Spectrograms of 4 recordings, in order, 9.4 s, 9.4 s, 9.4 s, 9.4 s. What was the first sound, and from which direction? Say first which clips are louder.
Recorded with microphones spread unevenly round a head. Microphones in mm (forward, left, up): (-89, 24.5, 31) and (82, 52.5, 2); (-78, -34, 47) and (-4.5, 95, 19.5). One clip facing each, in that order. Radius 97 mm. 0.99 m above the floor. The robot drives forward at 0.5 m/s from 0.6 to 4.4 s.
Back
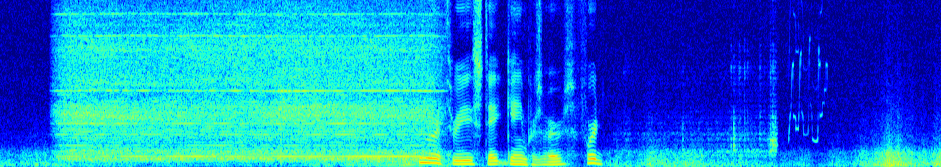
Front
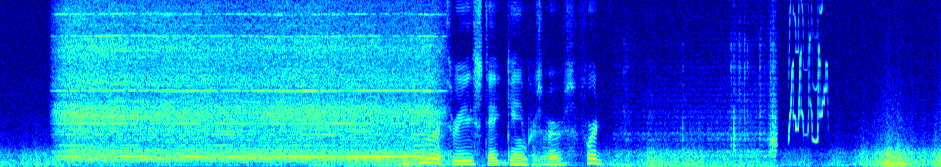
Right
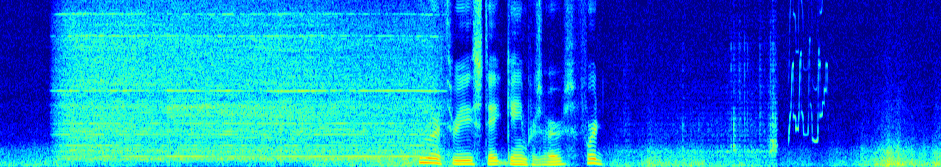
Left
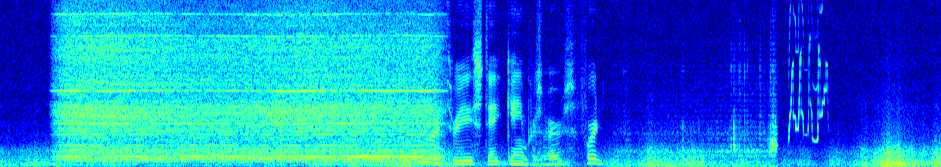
A man speaking: back 10 dB, right 11 dB; 100° right.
